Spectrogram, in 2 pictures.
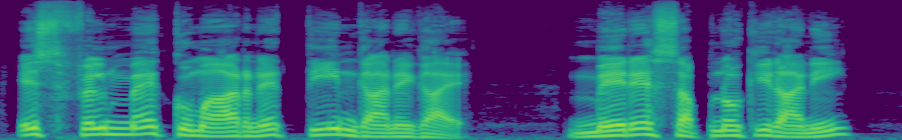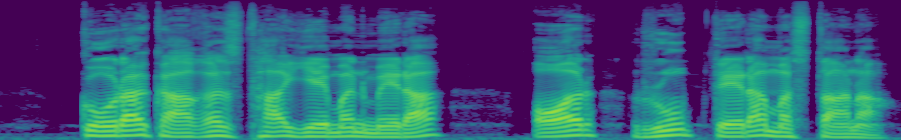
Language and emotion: Urdu, neutral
